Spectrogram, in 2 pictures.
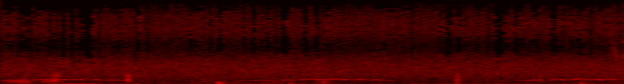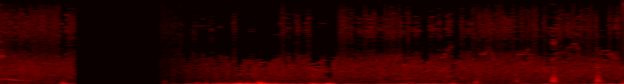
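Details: A pigeon gives three arched, rolling coo phrases over about five seconds, with low rumbling and handling noise underneath, then a short gap and heavy low thumping.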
